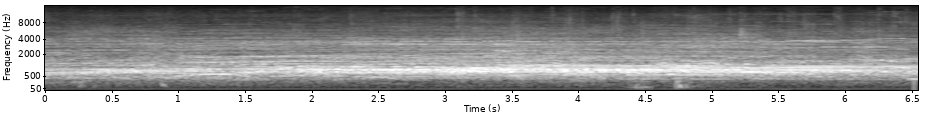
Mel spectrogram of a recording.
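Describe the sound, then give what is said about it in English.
A crowd of voices shouts and cheers together for victory in a steady, loud roar that holds evenly for several seconds, with scattered whoops rising from the mass of sound. “Say all through 2023, I will be making shouts of victory because I know how to do it.”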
